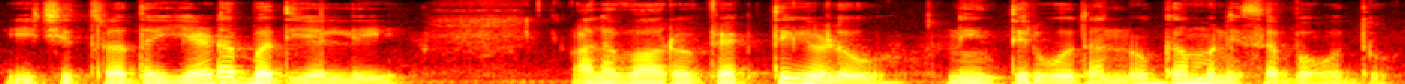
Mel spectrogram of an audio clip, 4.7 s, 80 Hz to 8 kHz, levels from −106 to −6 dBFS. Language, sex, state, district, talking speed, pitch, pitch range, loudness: Kannada, male, Karnataka, Bangalore, 100 wpm, 115 Hz, 105-135 Hz, -17 LUFS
